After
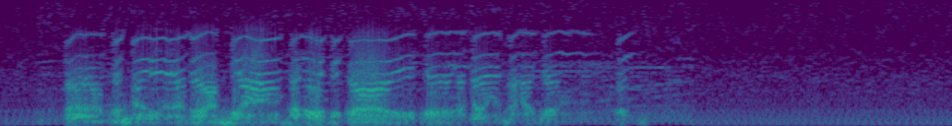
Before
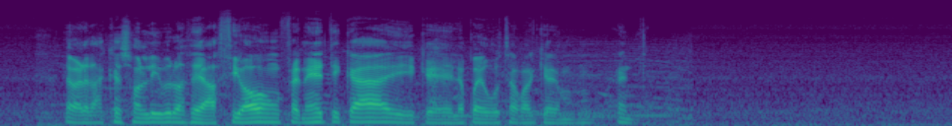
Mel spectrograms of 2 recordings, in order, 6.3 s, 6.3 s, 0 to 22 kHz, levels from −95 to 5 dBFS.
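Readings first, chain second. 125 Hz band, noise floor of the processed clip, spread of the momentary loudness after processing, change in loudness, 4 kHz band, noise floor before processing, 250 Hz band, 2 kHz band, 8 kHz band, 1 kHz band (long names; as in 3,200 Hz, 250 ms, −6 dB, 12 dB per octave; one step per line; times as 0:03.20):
−4.0 dB, −64 dBFS, 13 LU, −6.0 dB, −7.0 dB, −61 dBFS, +1.0 dB, −9.0 dB, +3.5 dB, −6.0 dB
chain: frequency axis turned over on the octave scale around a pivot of 910 Hz
tube saturation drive 29 dB, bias 0.2
level −1.5 dB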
